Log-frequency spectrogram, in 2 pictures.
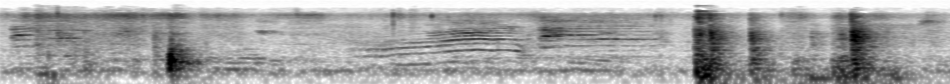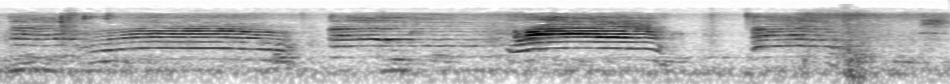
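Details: Domestic cat meowing before being fed indoors, several drawn-out harmonic meows, some rising then falling, spaced over about ten seconds, with a few sharp knocks and faint human voice in the room.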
